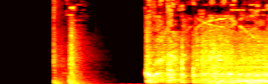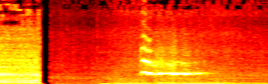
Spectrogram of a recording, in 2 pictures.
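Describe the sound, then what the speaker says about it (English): A car drives up and parks beside a house: a short engine burst, then a loud stretch of revving and tire skidding, a brief pause, and a lower engine rumble as it settles, heard close with no talking. "I parked my car on the side of the house so nobody can see it."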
